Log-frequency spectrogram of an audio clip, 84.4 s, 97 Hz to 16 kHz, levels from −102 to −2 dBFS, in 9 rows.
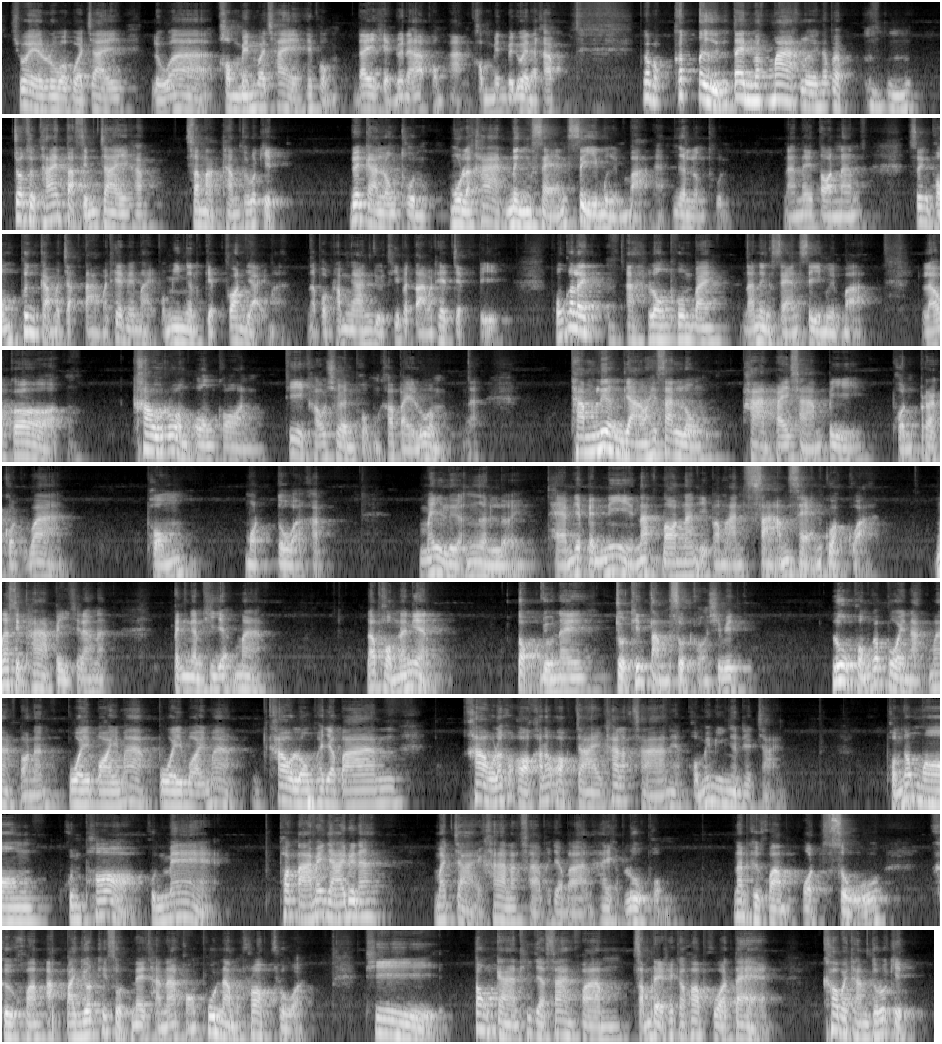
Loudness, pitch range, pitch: -20 LUFS, 105-130 Hz, 115 Hz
